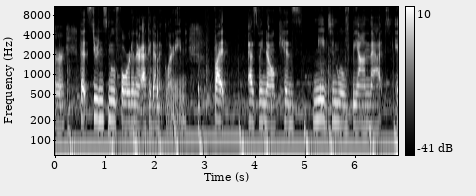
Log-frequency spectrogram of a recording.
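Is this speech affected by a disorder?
No.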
